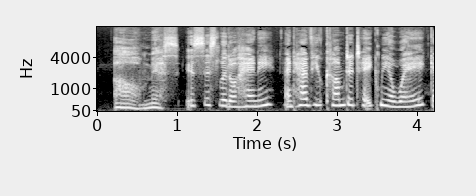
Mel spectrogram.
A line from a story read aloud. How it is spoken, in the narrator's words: gasped Bertha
